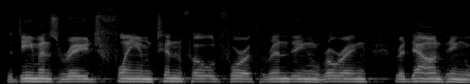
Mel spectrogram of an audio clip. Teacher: The prophecy literally roars, especially through such techniques as the alliterated R's and F's and the clusters of plosives, as in the symmetrically sounded rage flamed tenfold forth rending.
